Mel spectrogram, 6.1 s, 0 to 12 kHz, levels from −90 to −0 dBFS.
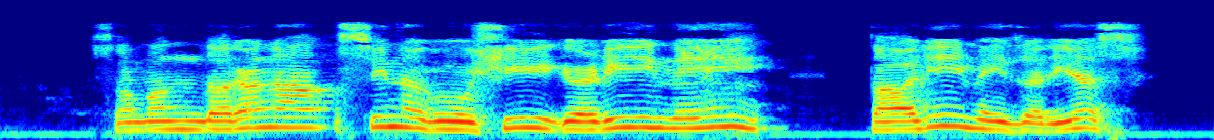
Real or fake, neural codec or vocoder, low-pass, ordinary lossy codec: fake; codec, 16 kHz, 2 kbps, FreqCodec, larger model; 7.2 kHz; AAC, 48 kbps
